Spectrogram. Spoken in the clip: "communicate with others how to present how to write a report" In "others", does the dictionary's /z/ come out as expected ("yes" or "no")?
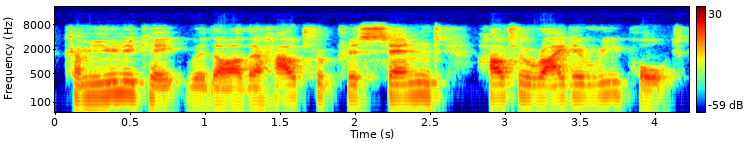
no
